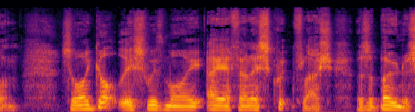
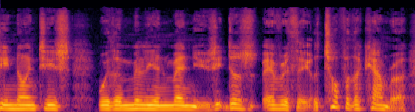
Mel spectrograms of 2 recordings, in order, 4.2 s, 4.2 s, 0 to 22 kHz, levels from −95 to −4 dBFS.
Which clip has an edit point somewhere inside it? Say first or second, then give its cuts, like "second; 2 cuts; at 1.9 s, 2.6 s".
second; 3 cuts; at 1.0 s, 2.6 s, 3.1 s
